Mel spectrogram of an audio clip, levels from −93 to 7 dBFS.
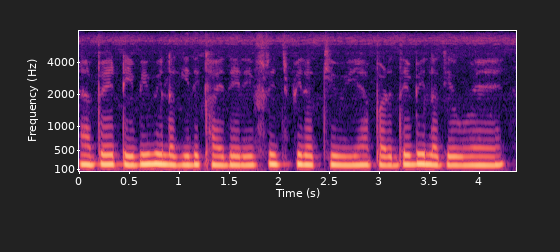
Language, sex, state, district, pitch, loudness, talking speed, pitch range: Hindi, female, Uttar Pradesh, Lalitpur, 190 Hz, -12 LUFS, 235 wpm, 185-200 Hz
